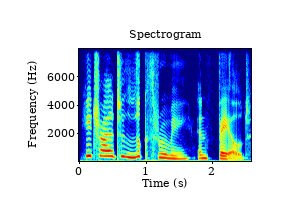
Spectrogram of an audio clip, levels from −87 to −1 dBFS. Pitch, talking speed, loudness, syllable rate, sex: 280 Hz, 185 wpm, -16 LUFS, 4.0 syllables/s, female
